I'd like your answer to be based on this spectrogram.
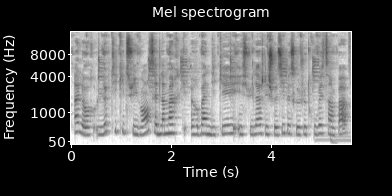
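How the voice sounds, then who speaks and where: A woman's voice: on the high side, fairly even intonation, brisk, darkish tone, soft background music. Chatty woman beauty vlogger. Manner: chatty, many fillers like "donc" and "ben". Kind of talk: casual chat.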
